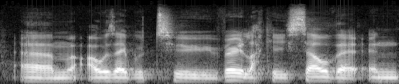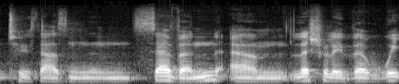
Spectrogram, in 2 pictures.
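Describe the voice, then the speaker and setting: Here is a man with a New Zealand accent. His fairly low voice keeps a fairly even intonation. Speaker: business owner, former lawyer. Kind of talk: panel discussion.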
